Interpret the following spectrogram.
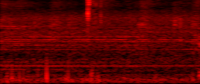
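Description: Steady low background rumble with a faint constant hum, and a single light click about half a second in.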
